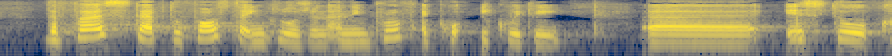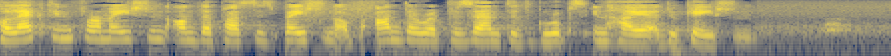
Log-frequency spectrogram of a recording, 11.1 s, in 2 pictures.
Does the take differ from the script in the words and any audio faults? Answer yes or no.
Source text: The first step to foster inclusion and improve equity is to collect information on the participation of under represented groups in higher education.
yes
